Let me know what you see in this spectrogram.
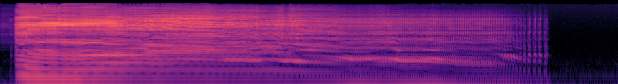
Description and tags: MotorDieing-Plane
small motor against paper, sounds like a motor about to go out.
